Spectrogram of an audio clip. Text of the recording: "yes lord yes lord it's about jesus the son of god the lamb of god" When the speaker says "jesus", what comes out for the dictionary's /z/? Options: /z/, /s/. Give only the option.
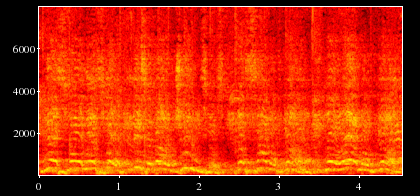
/z/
